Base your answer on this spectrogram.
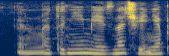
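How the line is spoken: Whispered. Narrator (Russian): прошептала она

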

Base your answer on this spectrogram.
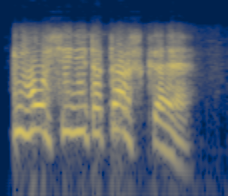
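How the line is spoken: Muffled shout under blanket. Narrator (Russian): закричал из-под одеяла Венька

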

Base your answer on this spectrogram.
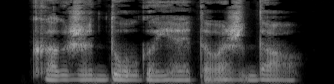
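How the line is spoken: Whisper. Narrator (Russian): шептали губы Сергея

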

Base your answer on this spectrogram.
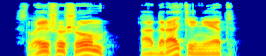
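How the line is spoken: Deep bass voice. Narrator (Russian): пробасил гость

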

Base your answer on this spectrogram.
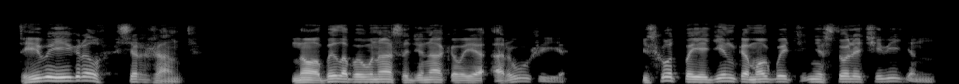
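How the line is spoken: Calm. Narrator (Russian): спокойно говорит она

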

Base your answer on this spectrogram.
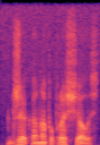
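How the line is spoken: Quiet. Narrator (Russian): тихо добавил Капком

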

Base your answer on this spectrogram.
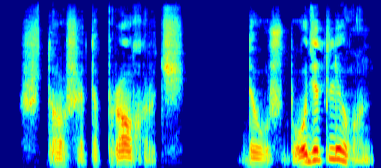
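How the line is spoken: Low voice. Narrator (Russian): сказал ему вполголоса

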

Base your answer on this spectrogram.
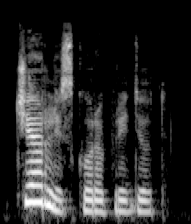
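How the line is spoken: Matter-of-fact tone. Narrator (Russian): будничным тоном сообщил Джейкоб

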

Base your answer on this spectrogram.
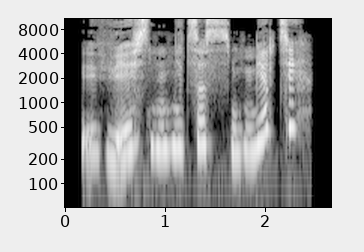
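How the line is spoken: Sudden stammering. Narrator (Russian): Внезапно начала заикаться скандалистка

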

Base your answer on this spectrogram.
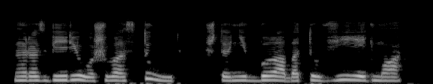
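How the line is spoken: Booming deep bass. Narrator (Russian): раскатистым басом прогудел леший

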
